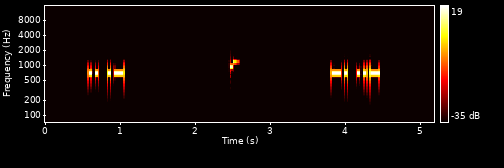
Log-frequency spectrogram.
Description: Morse code, heard as a keyed tone, about 27 wpm, 700 Hz. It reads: IA NU
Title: US States and Canadian Provinces 28wpm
